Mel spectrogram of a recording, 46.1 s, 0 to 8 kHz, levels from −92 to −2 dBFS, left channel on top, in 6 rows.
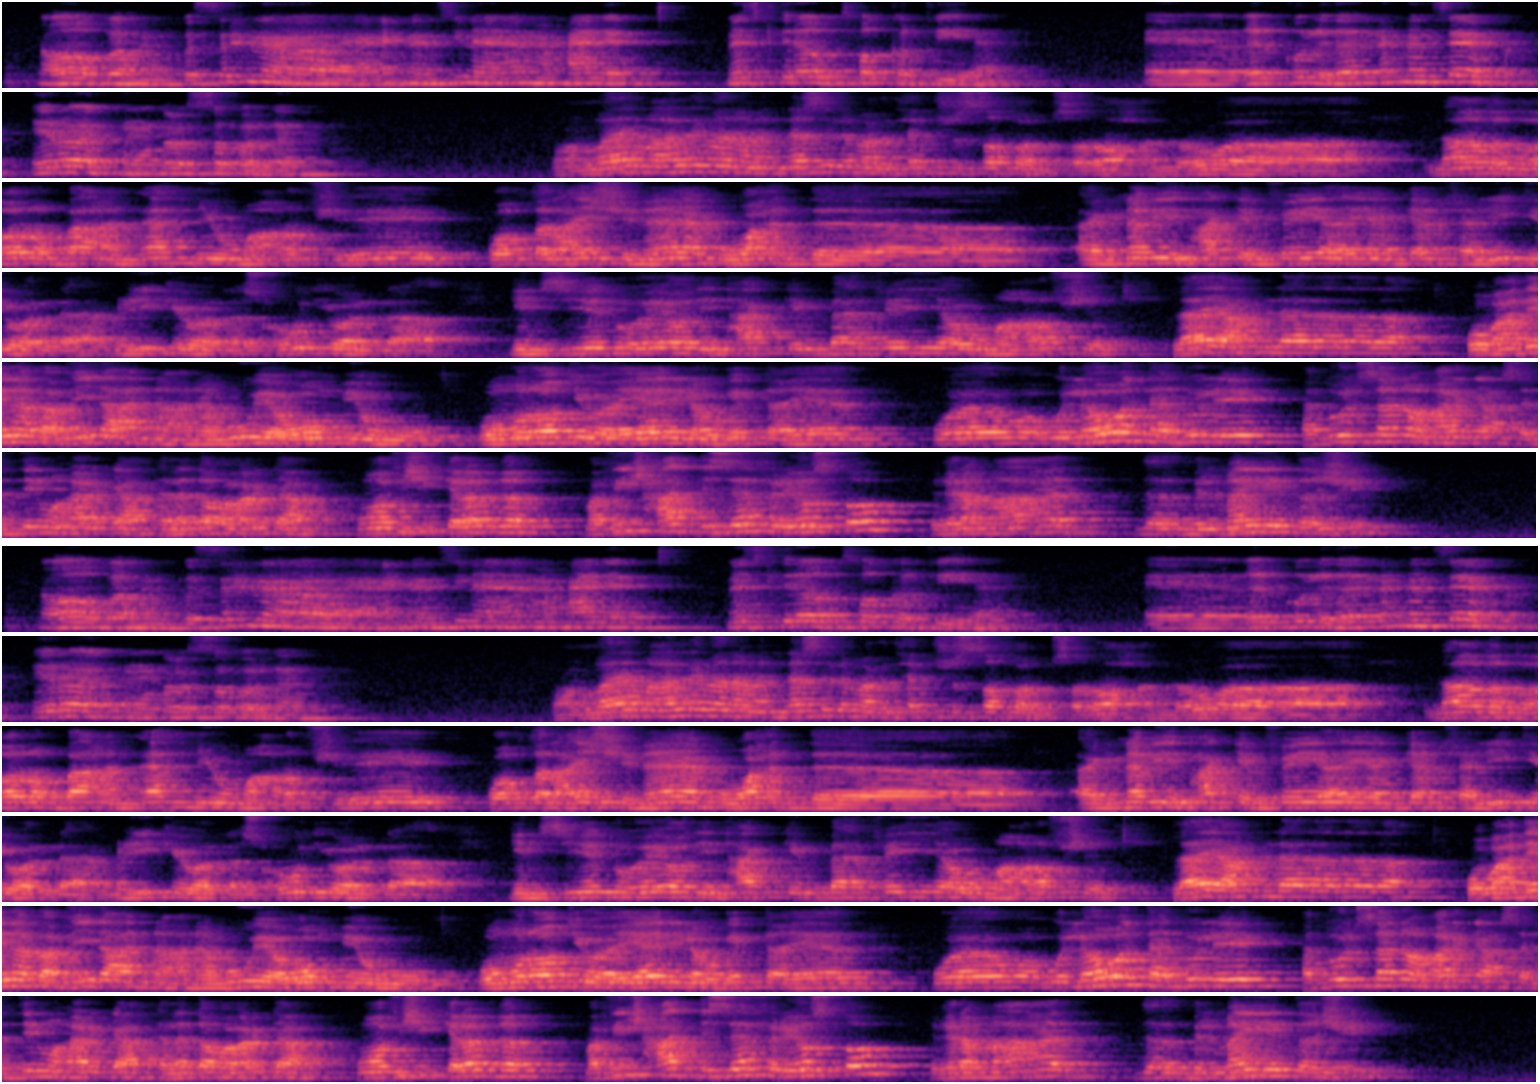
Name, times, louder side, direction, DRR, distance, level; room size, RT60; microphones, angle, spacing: voice 1, 0.2-3.3 3.6-5.0 5.7-9.2, left 2 dB, 35° left, 0 dB, 0.6 m, -35 dB
voice 2, 10.4-14.4 14.8-17.5 17.8-20.4 20.7-25.2 25.6-28.6 28.9-30.1 30.4-32.8 33.1-35.0 35.4-39.9 40.2-41.0 41.3-43.8 44.1-45.2, right 1 dB, 25° right, -1 dB, 0.5 m, -29 dB
3.7 x 2.1 x 2.3 m, 0.65 s
head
